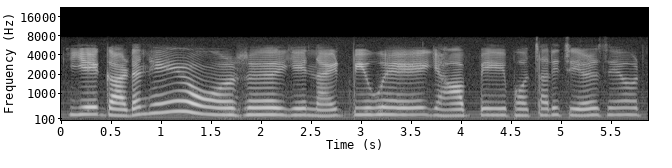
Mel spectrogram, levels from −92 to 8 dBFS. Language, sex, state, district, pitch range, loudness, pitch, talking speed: Hindi, female, Jharkhand, Jamtara, 225-245 Hz, -17 LUFS, 235 Hz, 175 wpm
